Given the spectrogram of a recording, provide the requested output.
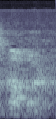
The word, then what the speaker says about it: cupboard: We often pronounce it as cupboard. This is not cupboard, this is cupboard.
